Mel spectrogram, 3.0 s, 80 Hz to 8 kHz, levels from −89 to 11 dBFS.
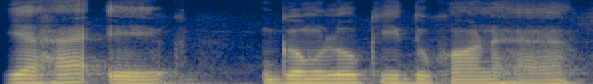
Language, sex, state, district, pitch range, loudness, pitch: Hindi, male, Uttar Pradesh, Saharanpur, 120-135 Hz, -17 LUFS, 125 Hz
